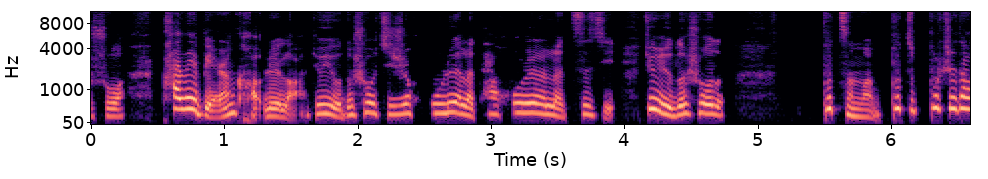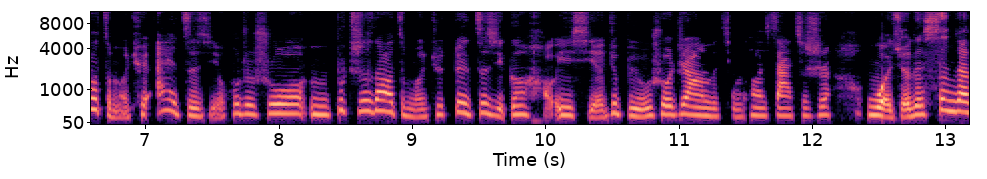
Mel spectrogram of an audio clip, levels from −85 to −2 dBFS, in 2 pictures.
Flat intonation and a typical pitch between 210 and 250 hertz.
No: average, 5.2 semitones; high, 225 Hz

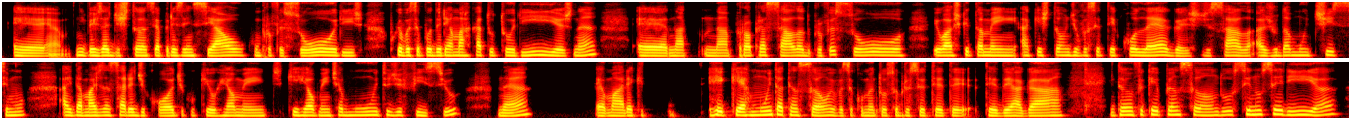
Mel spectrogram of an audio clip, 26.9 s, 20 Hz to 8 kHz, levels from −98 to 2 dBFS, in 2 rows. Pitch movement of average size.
No: narrow, 1.8 semitones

